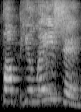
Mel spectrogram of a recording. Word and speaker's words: population: واتفقنا ان TION في اخر الكلمة يعني شن. population تعداد السكان.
